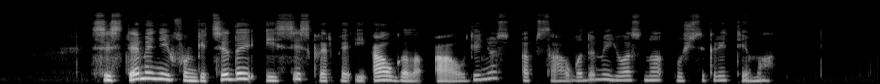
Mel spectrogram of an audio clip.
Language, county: Lithuanian, Vilnius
